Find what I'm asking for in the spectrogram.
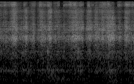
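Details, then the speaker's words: Pressure cooker on a stove with heat set too high: the weight rocks nonstop with a fast, hard hissing rattle from excess pressure. "ately you're going to start seeing pressure build and that thing rocking see it now if you if you let it go too far I mean the reality is this should blow and then you can have a mess on the ceiling before this whole thing just blows up"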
